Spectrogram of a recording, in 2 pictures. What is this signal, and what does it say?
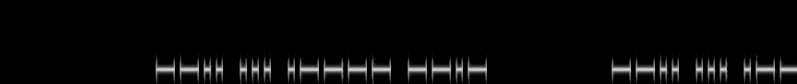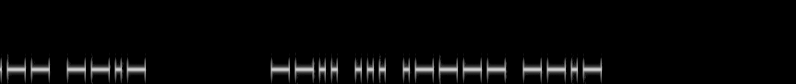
Morse code, heard as a keyed tone, about 20 wpm, 700 Hz. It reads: ZS1Q ZS1Q ZS1Q
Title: DXCC-100 Call Signs - 4 Characters - Repeated 3x - 20wpm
